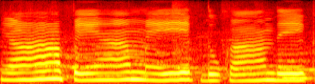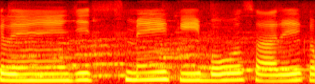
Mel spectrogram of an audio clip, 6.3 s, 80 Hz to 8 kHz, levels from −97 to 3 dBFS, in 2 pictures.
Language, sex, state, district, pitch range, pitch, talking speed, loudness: Hindi, female, Maharashtra, Mumbai Suburban, 220-245 Hz, 230 Hz, 135 wpm, -16 LUFS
